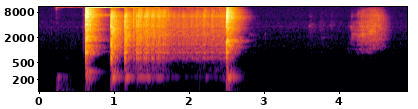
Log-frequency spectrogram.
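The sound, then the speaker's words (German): A coin with a bird side and a number side is flipped and lands with a bright metallic clink, then rings and rattles as it spins down to rest on the number side, followed by a soft brushing sound. “nimmst du den Vogel oder die Zahl?”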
